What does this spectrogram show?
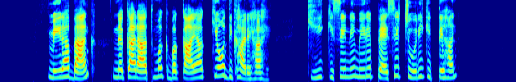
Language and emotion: Punjabi, fearful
